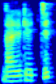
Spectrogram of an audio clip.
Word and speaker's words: 날갯짓: 표준 발음은 날갯짓, 날갯짓 둘 다 가능하고요.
